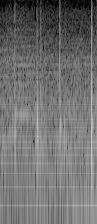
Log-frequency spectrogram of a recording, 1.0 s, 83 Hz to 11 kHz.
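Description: A durian is knocked four times, giving short, hollow, puffy knocks centered around 460 Hz that die away almost instantly. The loose, hollow sound indicates the flesh inside is ripe.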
